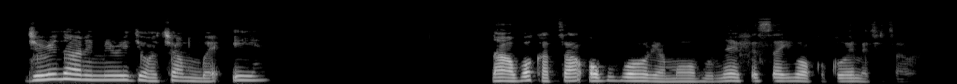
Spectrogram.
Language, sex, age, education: Igbo, male, 15-29, secondary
